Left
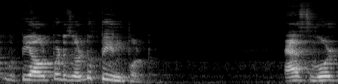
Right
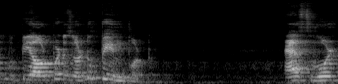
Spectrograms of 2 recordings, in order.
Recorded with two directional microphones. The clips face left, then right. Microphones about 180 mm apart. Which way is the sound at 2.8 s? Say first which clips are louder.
Left 5 dB; 30° left (ahead or behind).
